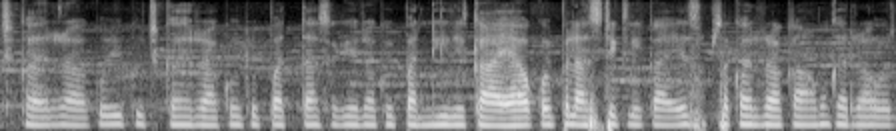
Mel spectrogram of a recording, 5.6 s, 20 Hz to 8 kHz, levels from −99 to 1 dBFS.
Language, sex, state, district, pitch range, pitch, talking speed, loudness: Marwari, female, Rajasthan, Churu, 180-185 Hz, 185 Hz, 215 wpm, -19 LUFS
